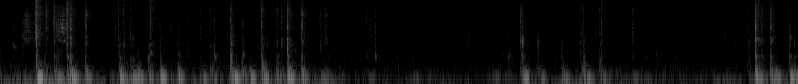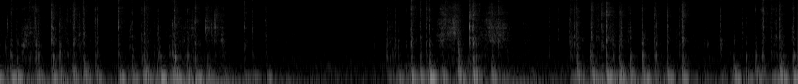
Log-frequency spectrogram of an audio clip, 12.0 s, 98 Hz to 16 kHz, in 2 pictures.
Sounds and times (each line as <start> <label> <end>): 0.2 Typing quickly on a computer 2.9
3.7 Typing quickly on a computer 4.9
5.6 Typing quickly on a computer 8.0
8.9 Typing quickly on a computer 11.9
